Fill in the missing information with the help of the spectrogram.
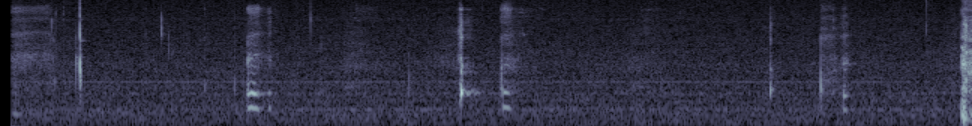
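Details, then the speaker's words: Hiccups: several short, sharp hiccup sounds at irregular intervals in a quiet room, with faint vocal noises between them. "Do you got the hiccups? Huh? Do you got the hiccups?"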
